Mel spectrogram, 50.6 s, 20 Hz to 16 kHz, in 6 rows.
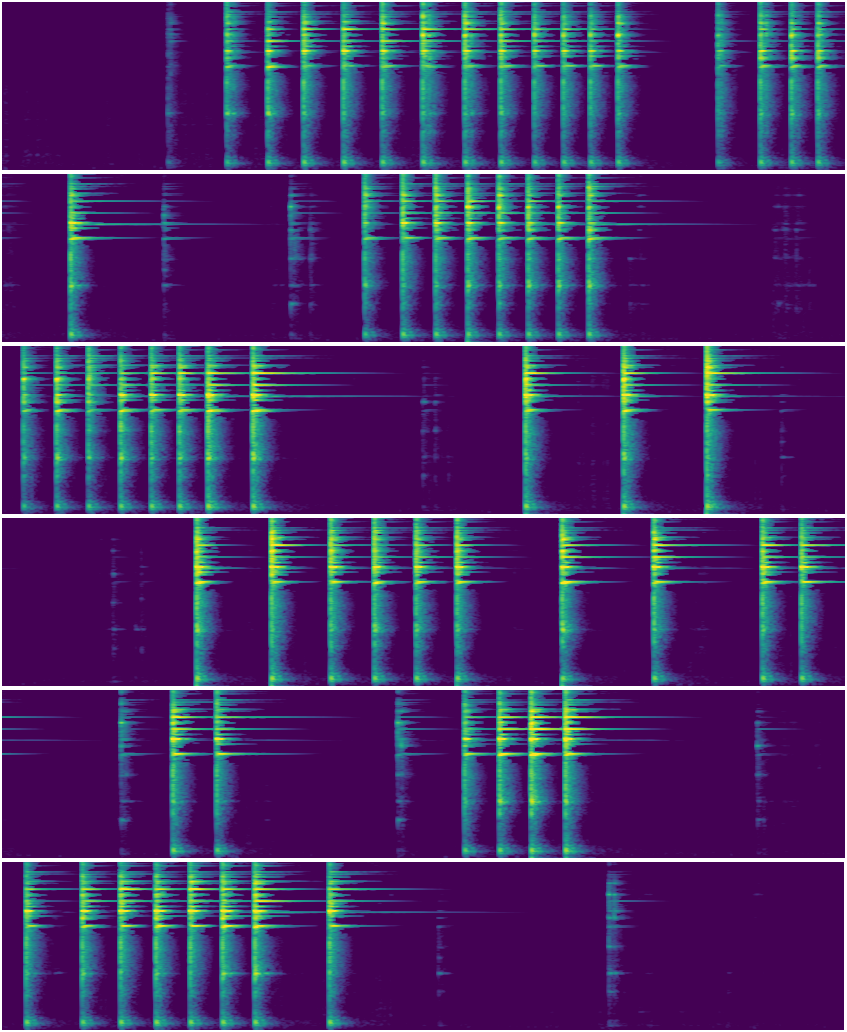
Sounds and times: Shaping and flattening a knife blade with a steel hammer 0:01.6 - 0:06.5
Shaping and flattening a knife blade with a steel hammer 0:07.2 - 0:15.4
Shaping and flattening a knife blade with a steel hammer 0:16.1 - 0:21.5
Shaping and flattening a knife blade with a steel hammer 0:22.1 - 0:24.9
Shaping and flattening a knife blade with a steel hammer 0:26.3 - 0:34.1
Shaping and flattening a knife blade with a steel hammer 0:34.9 - 0:36.8
Shaping and flattening a knife blade with a steel hammer 0:37.6 - 0:40.3
Shaping and flattening a knife blade with a steel hammer 0:41.2 - 0:46.8
Shaping and flattening a knife blade with a steel hammer 0:48.2 - 0:48.8

